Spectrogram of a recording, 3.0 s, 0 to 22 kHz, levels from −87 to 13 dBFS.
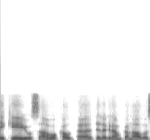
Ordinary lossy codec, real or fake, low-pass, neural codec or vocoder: AAC, 48 kbps; fake; 7.2 kHz; codec, 16 kHz, 0.3 kbps, FocalCodec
